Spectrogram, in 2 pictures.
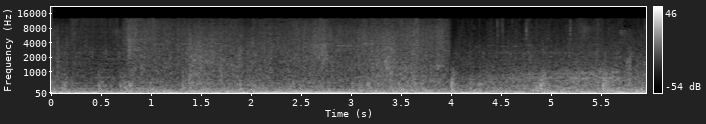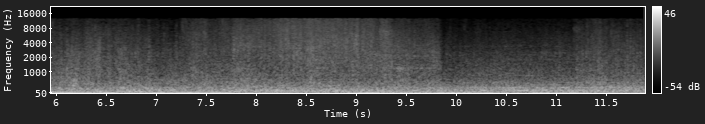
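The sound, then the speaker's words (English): Approaching shockwave blast: a loud, continuous booming roar with deep rumbling power that churns without a break, shifting in texture as it rolls on. “It's coming at us really fast. It looks like a shockwave!”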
